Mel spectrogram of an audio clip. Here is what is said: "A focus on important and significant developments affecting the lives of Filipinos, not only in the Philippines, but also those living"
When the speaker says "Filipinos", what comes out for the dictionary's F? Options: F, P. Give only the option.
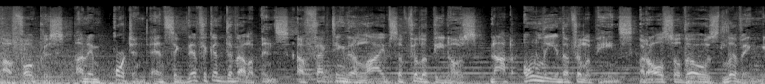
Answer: F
